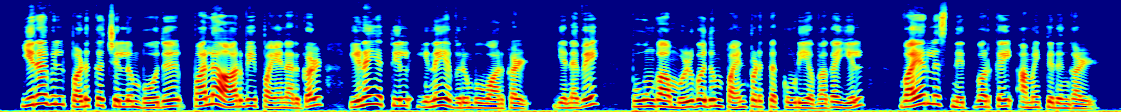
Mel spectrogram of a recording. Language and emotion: Tamil, neutral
